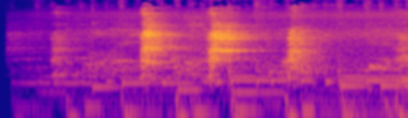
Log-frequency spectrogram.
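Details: Miniature Pinscher barking at his own reflection in a mirror, seeing himself for the first time: three sharp, harmonic barks spaced under a second apart over steady background music.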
